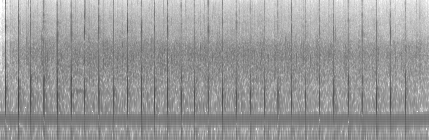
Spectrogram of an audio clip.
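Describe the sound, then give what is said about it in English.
An audience applauds steadily for a woman being presented with a bouquet, a dense wash of clapping with one sharp, evenly paced clap standing out about three times a second, over a faint low electrical hum. No one speaks. “And it's okay to clap for her.”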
